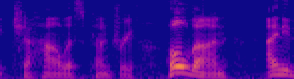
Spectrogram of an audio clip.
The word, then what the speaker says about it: Chehalis: Oh, man, I should learn how to say Chehalis Country.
